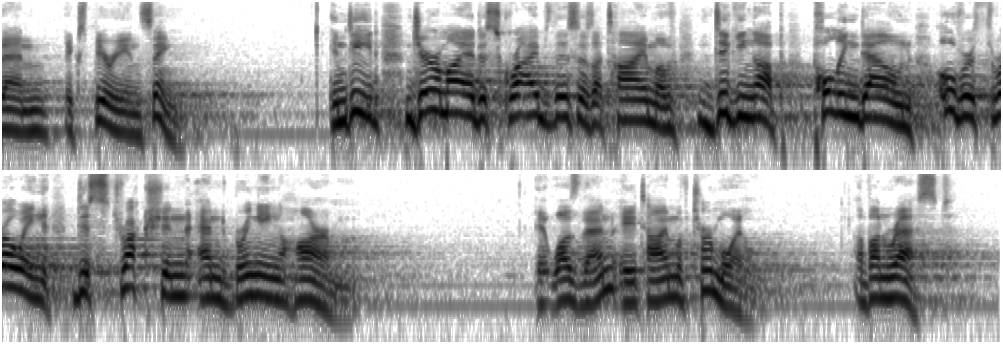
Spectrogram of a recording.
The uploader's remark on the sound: Recorded March 25, 2018 at Trinity Presbyterian Church in Bixby, Okla.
